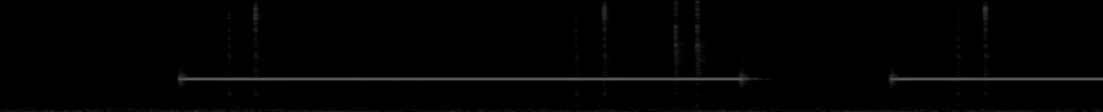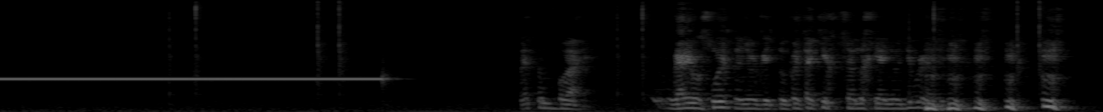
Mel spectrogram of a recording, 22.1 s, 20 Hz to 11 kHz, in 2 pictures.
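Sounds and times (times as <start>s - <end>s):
steady test tone from a tv: 1.8s - 7.6s.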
